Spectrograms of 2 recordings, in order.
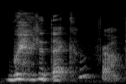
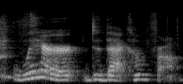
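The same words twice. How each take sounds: First: Soft puzzled aside; quiet. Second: Slower, drawn-out disbelief; slow puzzled repeat. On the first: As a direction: mutter it in disbelief. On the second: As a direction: stretch it out, baffled. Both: Real, not acted.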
